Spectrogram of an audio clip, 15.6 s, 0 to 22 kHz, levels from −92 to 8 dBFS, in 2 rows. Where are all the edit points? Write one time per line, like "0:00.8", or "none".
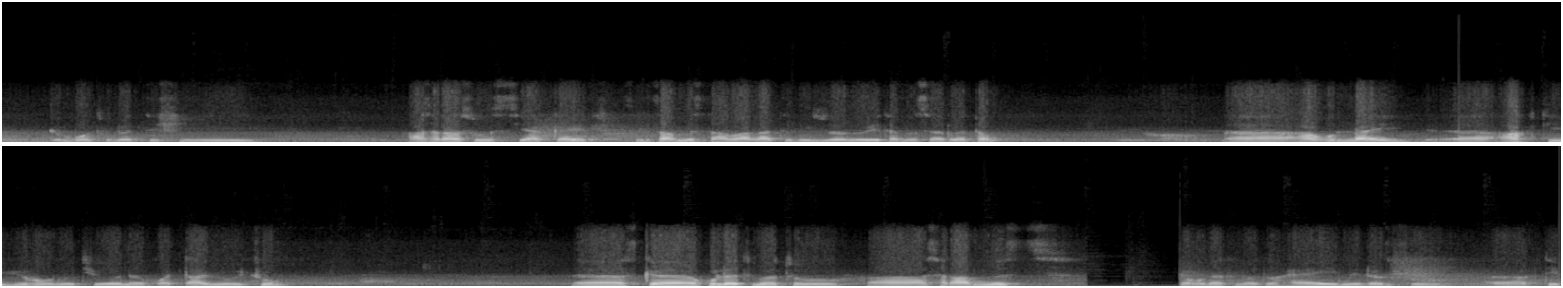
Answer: none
